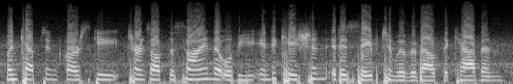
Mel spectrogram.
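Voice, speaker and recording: A woman's voice: medium pitch, fairly bright tone, low-quality recording. Flight attendant woman over faint engine noise. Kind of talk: scripted airline cabin announcement in flight attendant manner. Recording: cabin announcement over airplane engine noise.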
